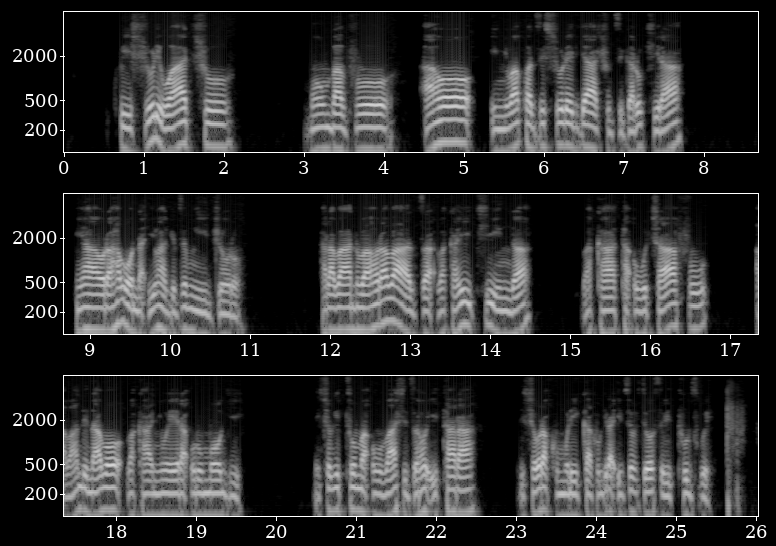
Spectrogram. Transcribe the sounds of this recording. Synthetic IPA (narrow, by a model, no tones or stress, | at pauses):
kwiːʃuːɾiwaːt͡ʃu | muːmbavu | aho̞ | iɲuβakwaziʃuːɾe̞ɾɟaːt͡ʃuziɡaɾukʰiɾa | n̥hihahoɾaɦaβo̞na̰ʔijo̞haɡe̞ze̞mŋiːd͡ʒo̞ɾo̞̰ | haɾaβaːn̥huβaho̞ɾaβaːza̰βakahikʰiːŋɡa | βakʰaːta̰ʔuβut͡ʃaːfu | aβaːndinaβo̞βakaɲwe̞ːɾaʔuɾumoɡi | nit͡ʃo̞ɡitʰuma̰ʔuβuβaːʃize̞ho̞itʰaɾa | ɾiʃo̞βo̞ɾakumuɾikakuɡiɾaʔivjo̞vjo̞ːse̞βitʰuzɡwe̞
